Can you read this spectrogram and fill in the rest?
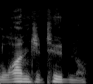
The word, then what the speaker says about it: longitudinal: Longitudinal. That's a j sound.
